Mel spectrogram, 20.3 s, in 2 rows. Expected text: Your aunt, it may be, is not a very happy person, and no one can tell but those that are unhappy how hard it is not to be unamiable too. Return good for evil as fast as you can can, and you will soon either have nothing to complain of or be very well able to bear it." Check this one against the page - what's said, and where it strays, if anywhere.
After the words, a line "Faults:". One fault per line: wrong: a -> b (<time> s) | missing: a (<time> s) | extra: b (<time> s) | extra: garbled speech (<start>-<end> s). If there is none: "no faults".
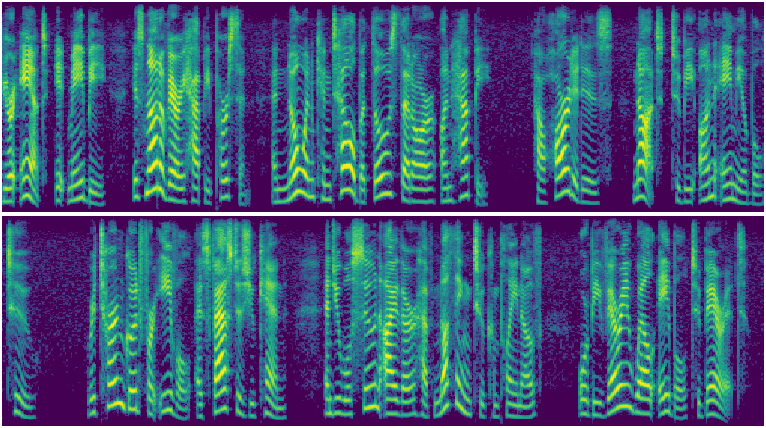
Your aunt, it may be, is not a very happy person, and no one can tell but those that are unhappy how hard it is not to be unamiable too. Return good for evil as fast as you can, and you will soon either have nothing to complain of or be very well able to bear it."
Faults:
missing: can (13.9 s)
